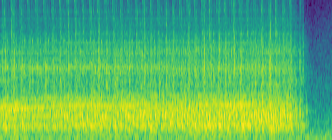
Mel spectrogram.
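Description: A sewing machine stitches a salwar in one fast, even mechanical run of needle strokes, close and moderately loud, stopping abruptly near the end.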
